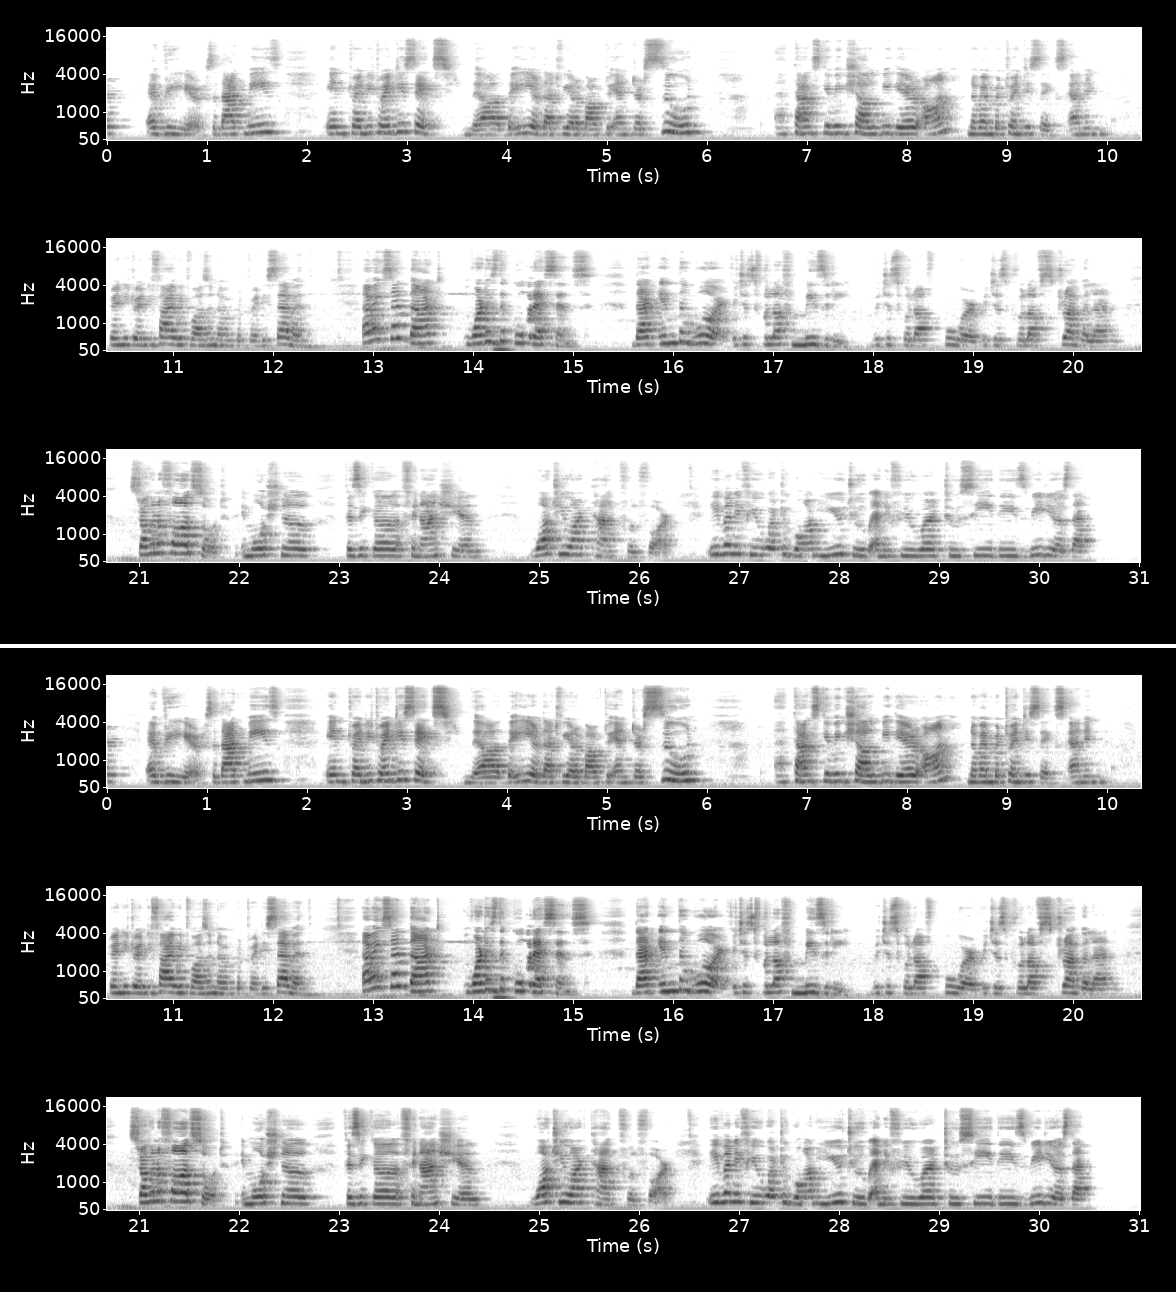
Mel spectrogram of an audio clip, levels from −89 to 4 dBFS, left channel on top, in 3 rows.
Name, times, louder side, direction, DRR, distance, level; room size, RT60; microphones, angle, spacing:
voice 1, 0.0-6.0 6.2-6.3 6.7-10.0 10.4-20.5 20.9-22.8 23.1-24.4 24.9-26.3 26.7-30.5, right 5 dB, 75° right, 0.6 m, -31 dB
6.8 x 2.3 x 2.4 m
head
